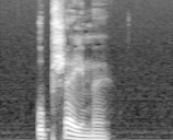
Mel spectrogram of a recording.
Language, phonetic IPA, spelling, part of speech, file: Polish, [uˈpʃɛjmɨ], uprzejmy, adjective, Pl-uprzejmy.ogg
